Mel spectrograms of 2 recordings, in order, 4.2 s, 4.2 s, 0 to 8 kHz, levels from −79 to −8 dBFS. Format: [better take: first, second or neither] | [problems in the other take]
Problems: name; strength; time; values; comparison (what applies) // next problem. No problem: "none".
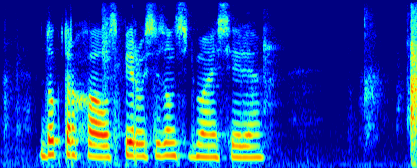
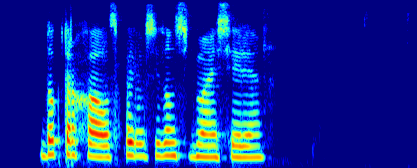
first | noise reduction (neural mask model DeepFilterNet 3)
